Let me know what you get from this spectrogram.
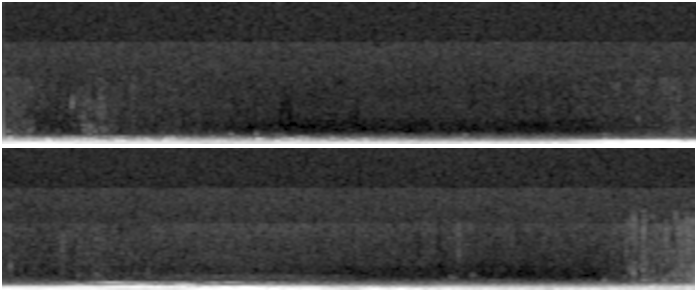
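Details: Whale sounds: long, low humming moans open the stretch, then a stack of higher, sustained tones appears midway, overlapping and shifting in pitch above a constant deep rumble.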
